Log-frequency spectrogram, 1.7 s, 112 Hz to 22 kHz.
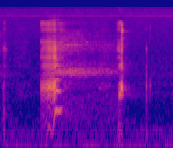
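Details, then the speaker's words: A baby with hiccups that have lasted all day: two abrupt, brief voiced hiccup catches about 0.8 seconds apart. "don't cry it's just hiccups just [Music] hiccups oh come on it's just hiccups it's no big deal everybody gets [Music] hiccups"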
